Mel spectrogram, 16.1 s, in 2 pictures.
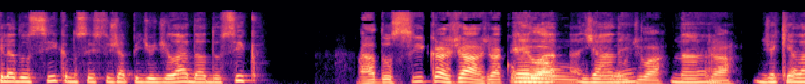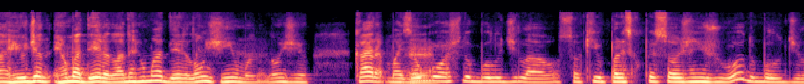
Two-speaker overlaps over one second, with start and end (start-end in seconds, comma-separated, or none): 5.1-7.4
